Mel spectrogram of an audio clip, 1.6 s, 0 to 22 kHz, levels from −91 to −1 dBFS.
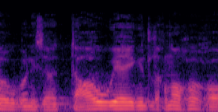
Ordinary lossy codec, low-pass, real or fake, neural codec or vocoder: MP3, 64 kbps; 14.4 kHz; real; none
